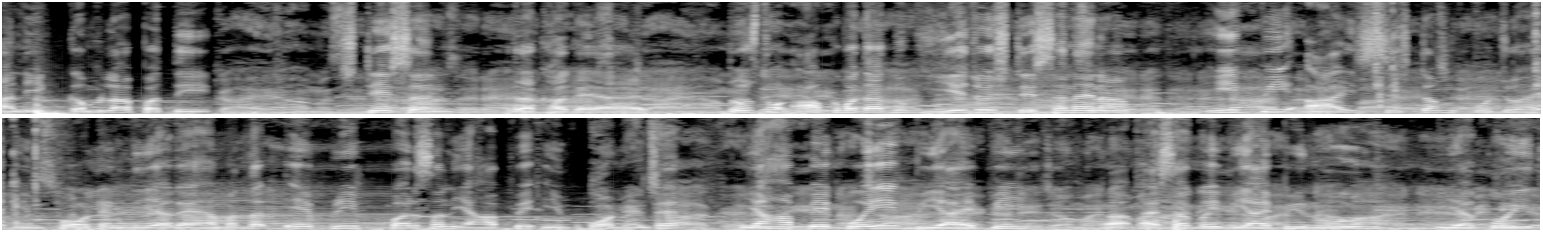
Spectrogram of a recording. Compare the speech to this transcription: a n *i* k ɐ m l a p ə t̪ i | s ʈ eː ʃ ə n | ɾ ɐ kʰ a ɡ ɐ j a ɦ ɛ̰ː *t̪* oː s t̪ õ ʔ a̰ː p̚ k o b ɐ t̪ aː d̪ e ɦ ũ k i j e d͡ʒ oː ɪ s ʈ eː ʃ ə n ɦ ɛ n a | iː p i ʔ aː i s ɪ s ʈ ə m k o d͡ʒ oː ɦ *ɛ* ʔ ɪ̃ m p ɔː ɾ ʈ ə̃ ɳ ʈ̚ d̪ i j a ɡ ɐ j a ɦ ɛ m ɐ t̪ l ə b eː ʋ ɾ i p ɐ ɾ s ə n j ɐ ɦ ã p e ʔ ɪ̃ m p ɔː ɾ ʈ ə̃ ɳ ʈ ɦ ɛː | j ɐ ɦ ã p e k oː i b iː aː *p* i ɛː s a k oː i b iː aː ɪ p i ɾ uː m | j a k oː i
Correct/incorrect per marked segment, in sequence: correct, incorrect: d̪, correct, correct

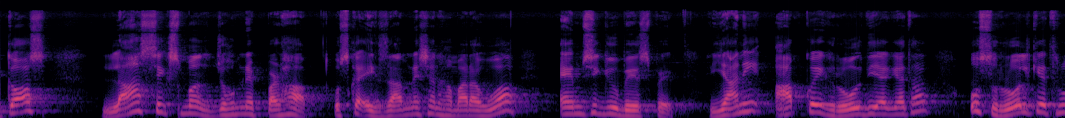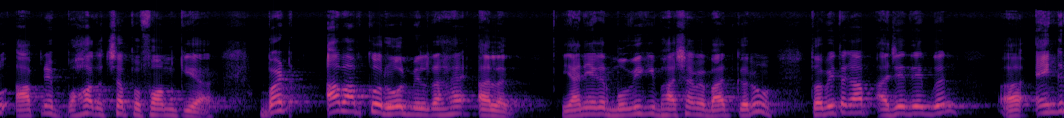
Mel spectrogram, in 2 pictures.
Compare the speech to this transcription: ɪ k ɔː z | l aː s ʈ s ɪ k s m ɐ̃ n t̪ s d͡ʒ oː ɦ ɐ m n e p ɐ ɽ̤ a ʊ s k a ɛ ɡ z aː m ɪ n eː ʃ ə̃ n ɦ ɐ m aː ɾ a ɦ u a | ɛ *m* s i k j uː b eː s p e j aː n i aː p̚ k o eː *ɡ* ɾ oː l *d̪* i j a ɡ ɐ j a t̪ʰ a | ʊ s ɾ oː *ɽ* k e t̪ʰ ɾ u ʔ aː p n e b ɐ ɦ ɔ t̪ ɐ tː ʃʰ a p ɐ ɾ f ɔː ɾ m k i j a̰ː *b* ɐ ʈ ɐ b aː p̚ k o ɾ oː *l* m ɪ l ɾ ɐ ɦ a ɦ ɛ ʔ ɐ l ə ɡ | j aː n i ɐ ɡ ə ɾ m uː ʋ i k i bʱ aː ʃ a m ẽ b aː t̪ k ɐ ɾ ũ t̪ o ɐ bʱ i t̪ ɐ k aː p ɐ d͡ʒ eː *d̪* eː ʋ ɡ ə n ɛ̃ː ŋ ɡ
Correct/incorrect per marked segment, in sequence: correct, incorrect: k, correct, incorrect: l, correct, correct, correct

